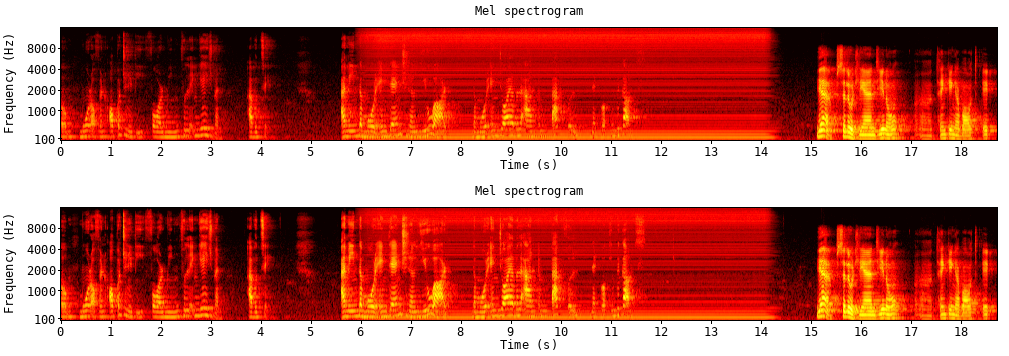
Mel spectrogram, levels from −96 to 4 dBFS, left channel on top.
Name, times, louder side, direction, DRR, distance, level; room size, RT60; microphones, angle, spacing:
voice 1, 0.0-3.2 3.7-4.2 5.6-7.8 8.2-11.7, right 5 dB, 60° right, 0.7 m, -32 dB
Buzz, 5.9-14.2, left 1 dB, 25° left, 4.6 m, -40 dB
voice 2, 15.1-16.8 17.1-18.5, right 1 dB, 5° right, 1.0 m, -23 dB
23.0 x 15.0 x 10.0 m
head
